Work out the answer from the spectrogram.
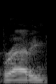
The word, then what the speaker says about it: Brady: And then Crawford Stevens, Brady, but it's spelled Brady, B-R-A-D-Y. Long story. Yeah, split of a family centuries ago.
